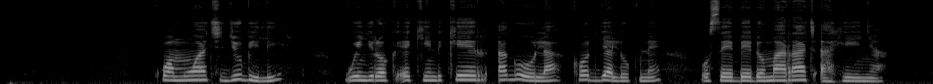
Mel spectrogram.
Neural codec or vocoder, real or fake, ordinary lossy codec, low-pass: none; real; none; none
